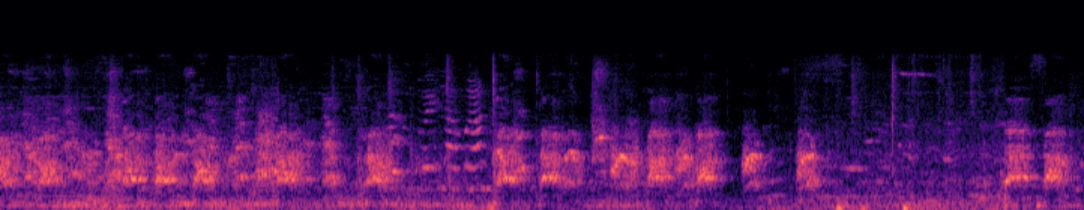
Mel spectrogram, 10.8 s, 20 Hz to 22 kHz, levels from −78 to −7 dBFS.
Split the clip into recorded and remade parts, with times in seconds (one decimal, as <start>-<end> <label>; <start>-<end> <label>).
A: 0.0-6.0 recorded; 6.0-8.4 remade; 8.4-10.8 recorded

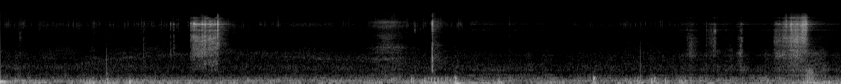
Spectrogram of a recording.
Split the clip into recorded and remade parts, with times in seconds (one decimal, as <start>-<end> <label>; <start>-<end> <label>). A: 0.0-4.7 recorded; 4.7-5.7 remade; 5.7-6.8 recorded; 6.8-8.4 remade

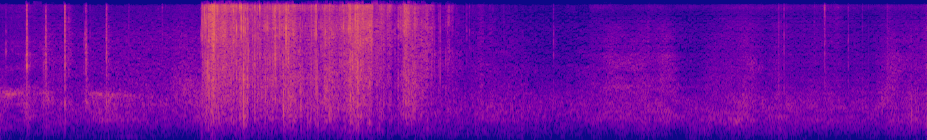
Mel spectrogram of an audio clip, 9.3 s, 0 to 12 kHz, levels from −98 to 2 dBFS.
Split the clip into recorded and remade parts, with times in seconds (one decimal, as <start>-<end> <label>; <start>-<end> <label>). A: 0.0-0.7 remade; 0.7-5.9 recorded; 5.9-9.3 remade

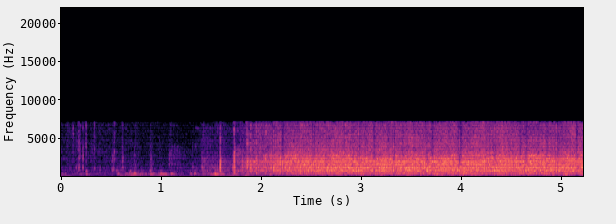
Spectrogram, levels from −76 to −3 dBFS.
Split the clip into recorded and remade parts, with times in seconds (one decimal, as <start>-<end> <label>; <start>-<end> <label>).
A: 0.0-2.9 recorded; 2.9-5.2 remade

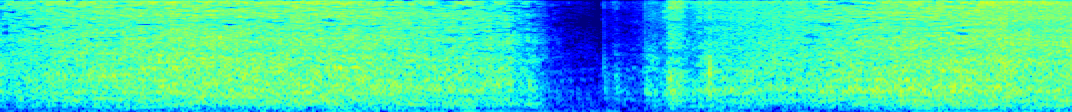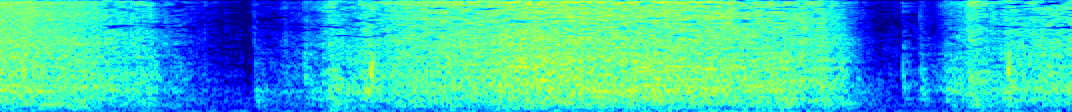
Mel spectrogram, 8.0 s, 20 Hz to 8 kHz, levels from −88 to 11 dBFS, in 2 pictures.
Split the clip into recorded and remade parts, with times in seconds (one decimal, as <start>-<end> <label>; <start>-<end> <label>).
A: 0.0-2.2 recorded; 2.2-3.0 remade; 3.0-3.7 recorded; 3.7-4.4 remade; 4.4-8.0 recorded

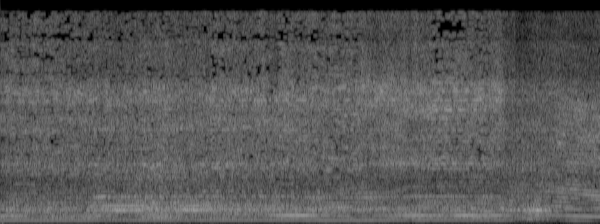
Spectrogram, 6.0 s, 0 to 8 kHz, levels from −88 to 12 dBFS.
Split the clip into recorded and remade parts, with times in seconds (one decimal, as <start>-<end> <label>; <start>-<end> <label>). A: 0.0-3.6 recorded; 3.6-4.3 remade; 4.3-4.9 recorded; 4.9-6.0 remade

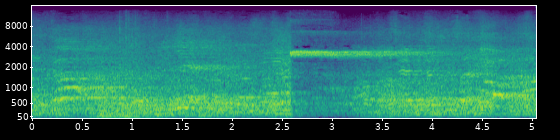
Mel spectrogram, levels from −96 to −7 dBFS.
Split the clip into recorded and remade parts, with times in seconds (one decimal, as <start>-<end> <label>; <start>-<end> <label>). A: 0.0-4.4 recorded; 4.4-5.0 remade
